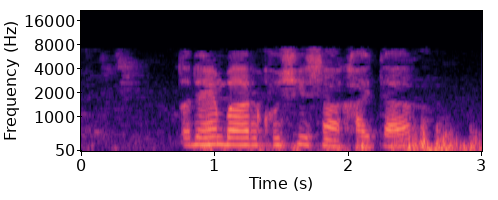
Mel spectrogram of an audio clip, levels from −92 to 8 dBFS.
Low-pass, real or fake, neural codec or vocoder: 7.2 kHz; real; none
